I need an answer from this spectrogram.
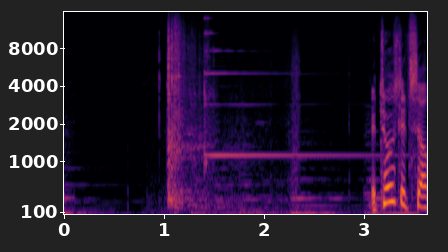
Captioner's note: bell pings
